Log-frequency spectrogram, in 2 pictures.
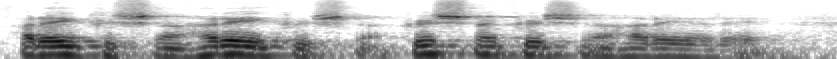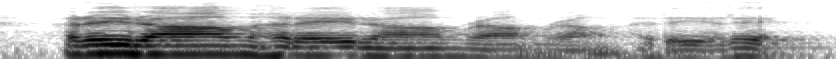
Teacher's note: We chant it with a flowing rhythm that's derived from the lengths of the Sanskrit syllables. Sanskrit syllables come in two lengths, short and long.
